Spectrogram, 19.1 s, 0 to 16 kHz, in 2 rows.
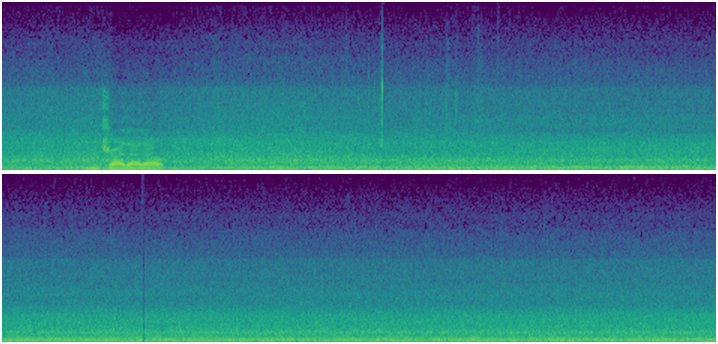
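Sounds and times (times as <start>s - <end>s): waterfall rushing: 0.0s - 9.7s.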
